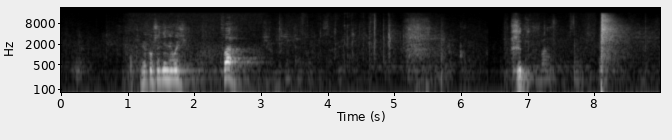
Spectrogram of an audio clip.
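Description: A middle-aged man speaks urgently nearby.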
